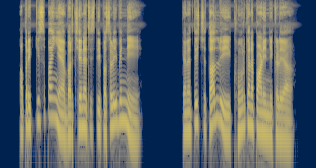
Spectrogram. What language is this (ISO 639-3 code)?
xnr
